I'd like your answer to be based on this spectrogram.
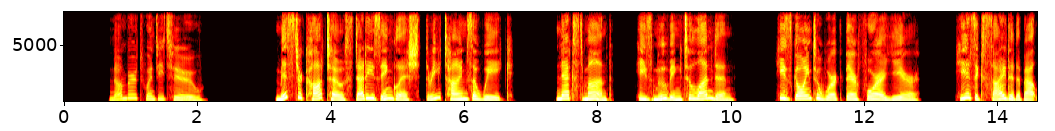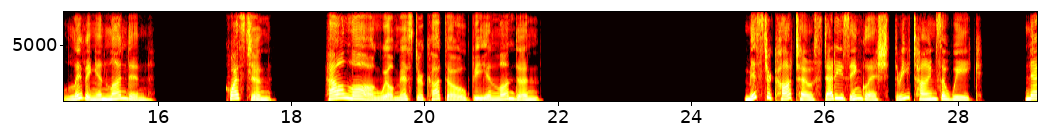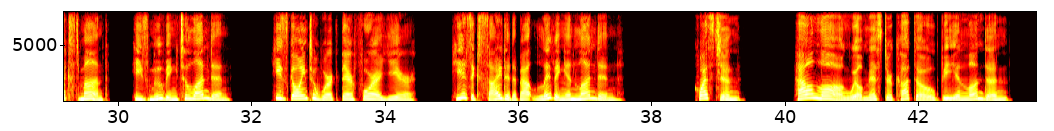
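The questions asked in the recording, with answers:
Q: How long will Mr. Kato be in London?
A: For a year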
